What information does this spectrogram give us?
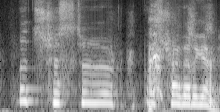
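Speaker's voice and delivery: very high, slow voice rising at the end. Retelling the tone people use when asking to try again, high voice rising. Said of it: "that tone of like / it's the high voice goes up a little bit".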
